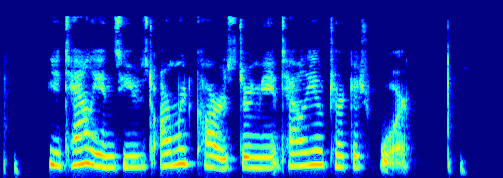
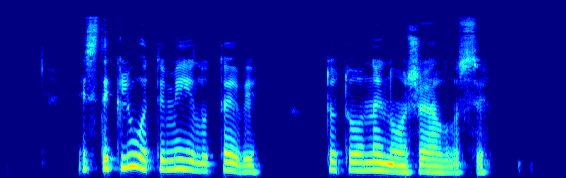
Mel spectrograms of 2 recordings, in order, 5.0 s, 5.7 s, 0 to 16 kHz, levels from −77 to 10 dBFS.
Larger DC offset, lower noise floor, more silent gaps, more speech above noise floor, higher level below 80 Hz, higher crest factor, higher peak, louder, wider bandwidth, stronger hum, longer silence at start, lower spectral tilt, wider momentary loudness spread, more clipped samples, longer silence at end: neither; second, -46 dBFS vs -72 dBFS; neither; second, 25 dB vs 46 dB; about the same, -74 dBFS vs -72 dBFS; about the same, 16 dB vs 18 dB; first, -6 dBFS vs -10 dBFS; first, -21 LUFS vs -27 LUFS; about the same, 11.5 kHz vs 11.5 kHz; neither; second, 0.15 s vs 0.8 s; second, -3.5 dB/octave vs -5.5 dB/octave; about the same, 15 LU vs 13 LU; neither; second, 0.4 s vs 0.8 s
